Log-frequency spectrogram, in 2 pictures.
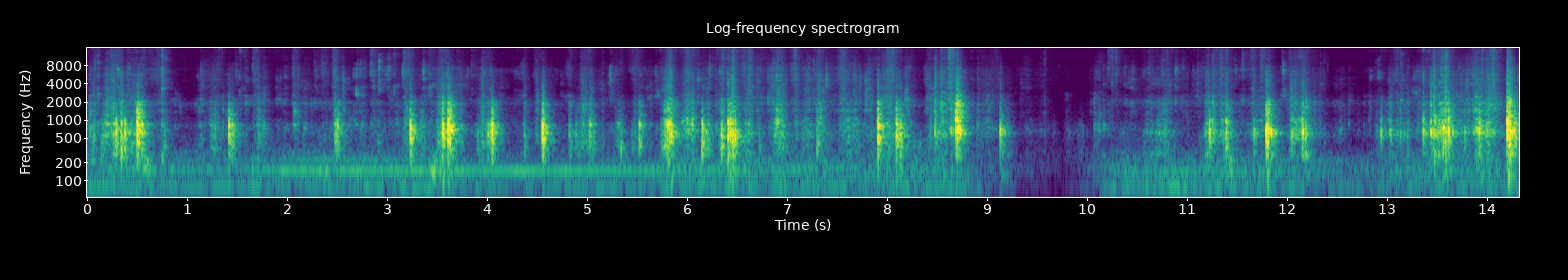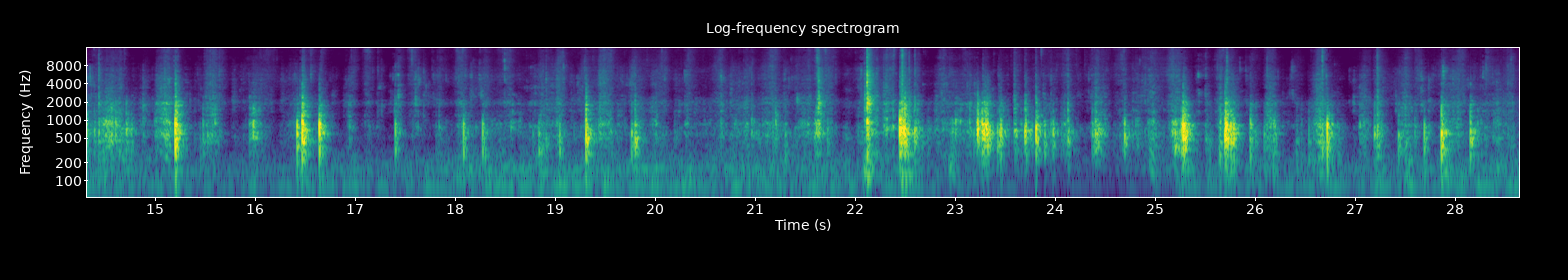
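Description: Dog licking and eating out of a nearly empty plastic bowl: irregular wet smacks and clicks of its tongue and muzzle against the bowl, several a second. The sound breaks off for about a second around nine seconds in.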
